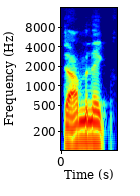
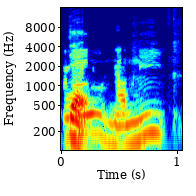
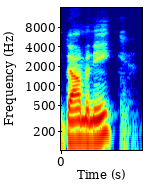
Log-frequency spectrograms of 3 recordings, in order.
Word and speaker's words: Dominique: and former NFL player Dominic Foxworth said this week Dominique oh Dominique that's the name Dominique yep oh sorry bro that's racist of me right to say Dominic I just how to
